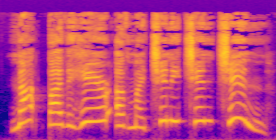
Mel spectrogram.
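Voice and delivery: very high, loud piglet voice; little pig voice. A narrator's reading. Little pig refusing the wolf at his door, high defiant squeal. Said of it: "said the little pig".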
